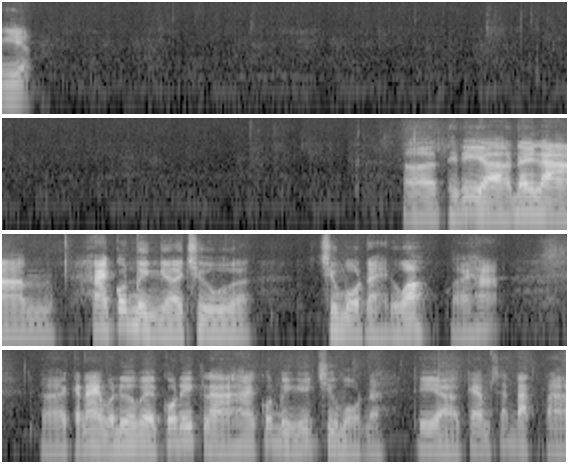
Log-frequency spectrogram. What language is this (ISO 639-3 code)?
vie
